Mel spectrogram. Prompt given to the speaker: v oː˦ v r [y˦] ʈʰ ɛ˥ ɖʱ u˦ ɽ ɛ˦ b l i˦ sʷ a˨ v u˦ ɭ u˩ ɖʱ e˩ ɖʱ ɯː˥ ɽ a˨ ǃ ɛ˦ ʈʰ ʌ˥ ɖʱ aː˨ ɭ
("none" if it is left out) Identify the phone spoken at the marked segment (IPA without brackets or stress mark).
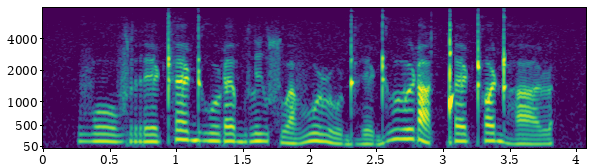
e˦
